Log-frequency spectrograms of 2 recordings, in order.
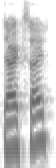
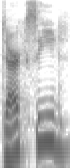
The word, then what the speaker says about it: Darkseid: makes it better to me it just not darksied but no it's it's but it's like dark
